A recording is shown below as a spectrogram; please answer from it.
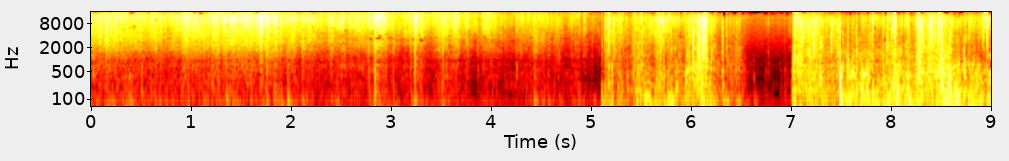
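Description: A large, thin, clear cling-wrap-style plastic film is draped loosely and hollow over a small microphone on a tripod, and long red-painted nails and fingertips scratch, crinkle and rub it against the covered mic. The result is a dense, bright crackling and crinkling with tearing-like textures. It swells louder after a brief quieter stretch and a short near-silent gap before resuming.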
